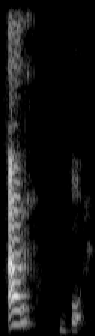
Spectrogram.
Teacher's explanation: lleva la mayor entonación de voz en la sílaba ar, por lo tanto debe llevar tilde obligatoria porque son las reglas de las palabras graves.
